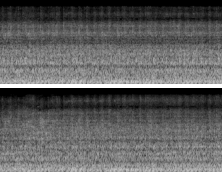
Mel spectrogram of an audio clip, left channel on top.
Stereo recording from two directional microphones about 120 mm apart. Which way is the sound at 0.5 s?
35° left (ahead or behind).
